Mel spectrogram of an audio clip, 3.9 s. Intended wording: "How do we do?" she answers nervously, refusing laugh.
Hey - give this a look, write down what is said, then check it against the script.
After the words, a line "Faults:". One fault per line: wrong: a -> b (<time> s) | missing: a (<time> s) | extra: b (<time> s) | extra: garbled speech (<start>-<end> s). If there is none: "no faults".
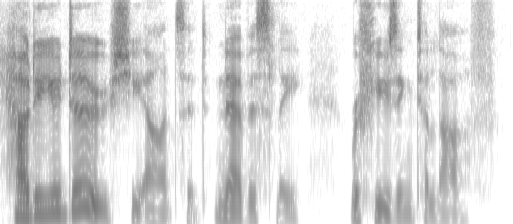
"How do you do?" she answered nervously, refusing to laugh.
Faults:
wrong: we -> you (0.3 s)
wrong: answers -> answered (1.1 s)
extra: to (3.1 s)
